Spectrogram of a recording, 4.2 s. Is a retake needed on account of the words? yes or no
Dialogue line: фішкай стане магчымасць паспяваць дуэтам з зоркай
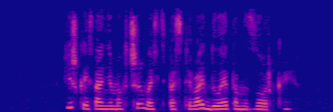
no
